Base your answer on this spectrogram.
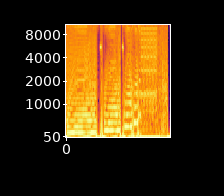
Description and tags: short clips of static, tones, and blips cropped down from raw binary data read as an audio stream. there's a little sequence marked as 'fanfare' that tends to pop up fairly often.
